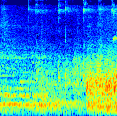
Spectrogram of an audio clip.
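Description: Table tennis ball clicking off paddles and table in a doubles rally: a quick run of light clicks, a quarter to half a second apart, through the second half.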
